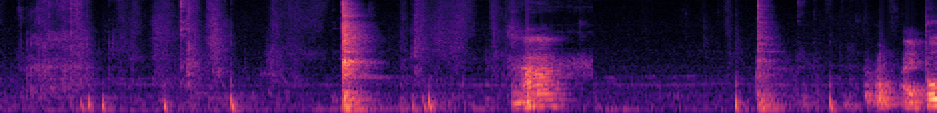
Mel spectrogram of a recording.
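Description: Glass jars and a blender jug clink and knock.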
